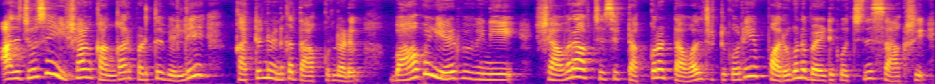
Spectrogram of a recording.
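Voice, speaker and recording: A woman narrating a scripted story in a steady, even reading. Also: on the high side, slightly rough.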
